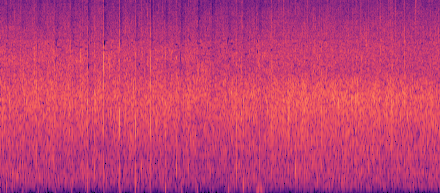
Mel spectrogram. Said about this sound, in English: Now, a rousing hand of applause for these individuals.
